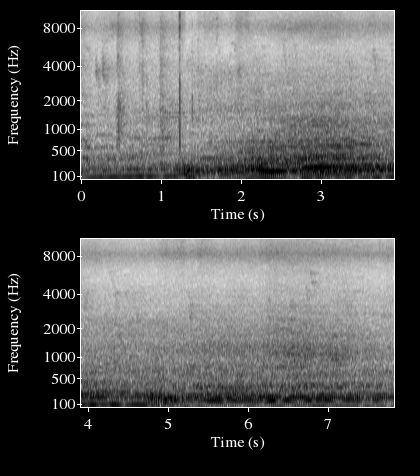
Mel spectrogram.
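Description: Suzuki Katana's small engine running, swelling in a light rev about two to three seconds in and then settling back toward idle.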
